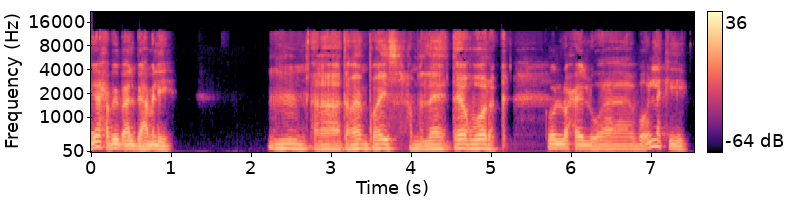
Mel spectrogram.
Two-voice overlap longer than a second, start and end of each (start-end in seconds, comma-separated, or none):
none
